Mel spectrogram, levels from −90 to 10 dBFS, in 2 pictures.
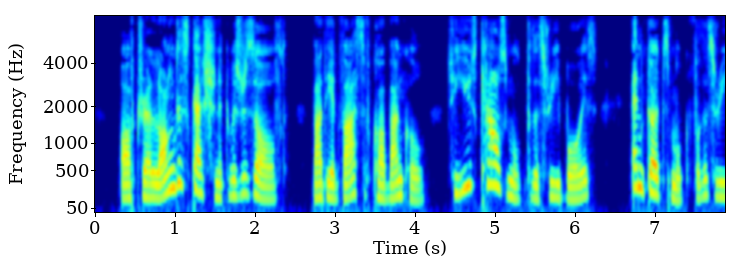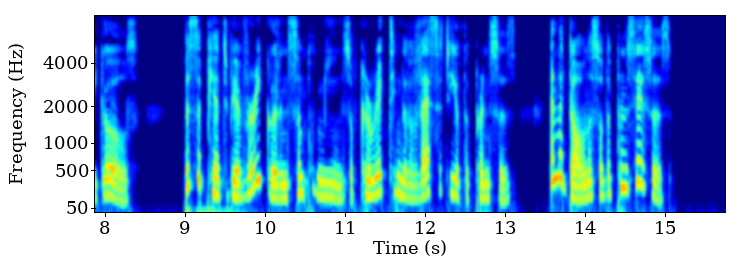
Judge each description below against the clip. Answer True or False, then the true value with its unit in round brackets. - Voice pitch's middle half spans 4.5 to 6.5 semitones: True (5.2 semitones)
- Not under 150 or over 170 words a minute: False (190 wpm)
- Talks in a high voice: False (175 Hz)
